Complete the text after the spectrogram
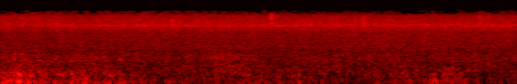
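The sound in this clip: Steady rain pours down continuously, a dense, even hiss of falling drops with no break, and no voices are heard.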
